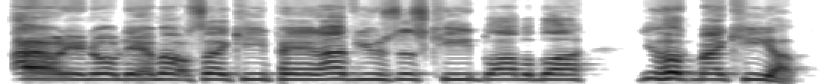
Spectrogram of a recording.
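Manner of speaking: put-on high, slow, grumpy old man; a high cantankerous old-timer; stubborn old man. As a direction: refuse it flat out in a high old voice. Old customer refuses keypad.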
